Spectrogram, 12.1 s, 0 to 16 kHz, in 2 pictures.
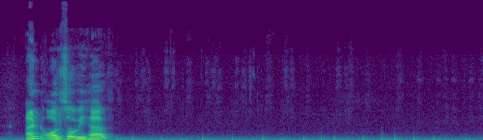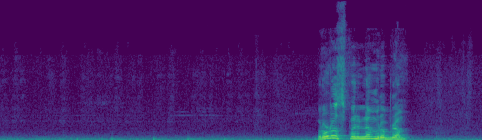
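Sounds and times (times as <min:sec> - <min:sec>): marker pen writing on whiteboard: 0:00.1 - 0:10.4.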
